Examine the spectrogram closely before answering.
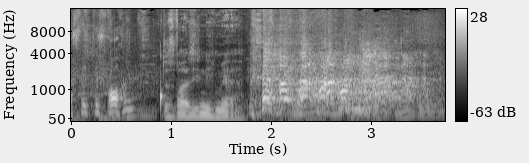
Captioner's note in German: Lachen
